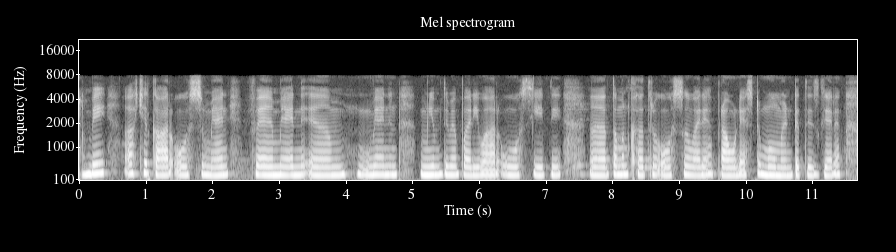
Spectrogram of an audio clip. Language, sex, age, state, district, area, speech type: Kashmiri, female, 18-30, Jammu and Kashmir, Bandipora, rural, spontaneous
